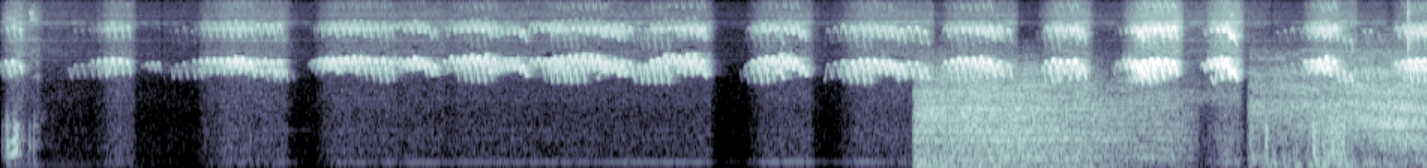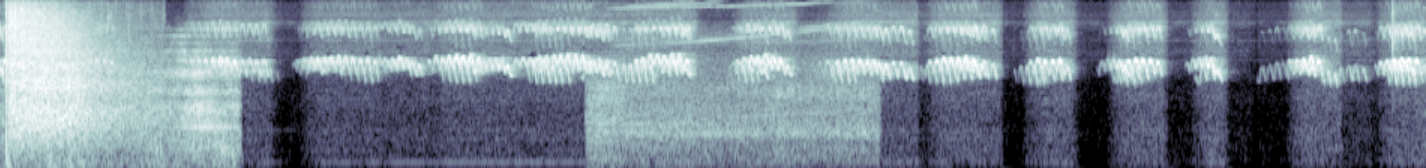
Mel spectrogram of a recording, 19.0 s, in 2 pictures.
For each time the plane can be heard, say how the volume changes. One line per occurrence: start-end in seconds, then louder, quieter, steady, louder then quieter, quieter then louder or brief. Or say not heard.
6.0-11.2 quieter then louder
13.4-15.4 brief.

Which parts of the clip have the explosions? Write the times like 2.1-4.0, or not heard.
9.6-10.6.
